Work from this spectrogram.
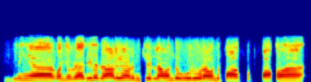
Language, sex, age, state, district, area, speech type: Tamil, male, 18-30, Tamil Nadu, Dharmapuri, rural, conversation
